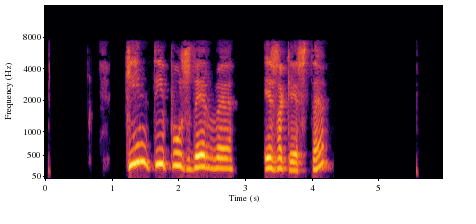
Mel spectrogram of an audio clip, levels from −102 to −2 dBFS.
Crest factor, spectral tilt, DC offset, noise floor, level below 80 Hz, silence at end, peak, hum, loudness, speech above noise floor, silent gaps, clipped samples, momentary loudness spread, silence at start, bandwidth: 16 dB; -5.5 dB/octave; under 0.1%; under -90 dBFS; -64 dBFS; 1.75 s; -2 dBFS; none; -17 LUFS; over 75 dB; 2.89-3.28 s; under 0.1%; 8 LU; 1.25 s; 7.6 kHz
